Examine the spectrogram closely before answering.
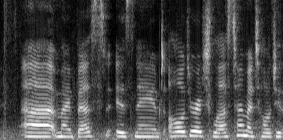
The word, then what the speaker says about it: Aldrich: figure out if it's Aldrich or Aldrich, but yeah, the game pronounces it Aldrich, I'm pretty sure.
